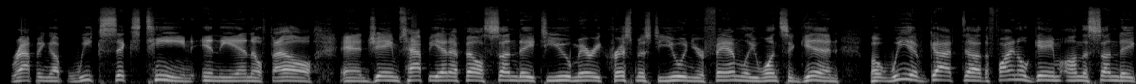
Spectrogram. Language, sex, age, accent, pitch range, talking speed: English, male, 40-59, American, 155-190 Hz, 180 wpm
